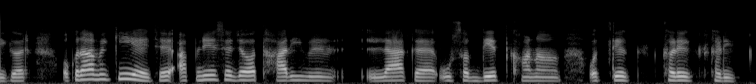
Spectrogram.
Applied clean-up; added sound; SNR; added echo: neural diffusion model UNIVERSE++.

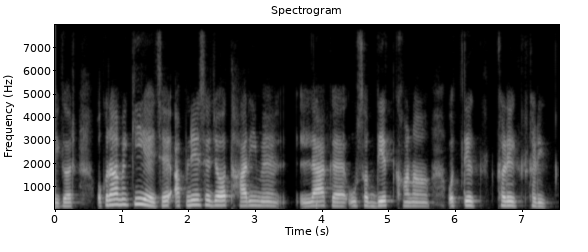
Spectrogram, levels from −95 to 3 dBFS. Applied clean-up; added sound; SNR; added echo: neural mask model DeepFilterNet 3.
